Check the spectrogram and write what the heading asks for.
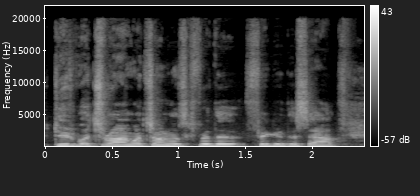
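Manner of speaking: high, urgent questioning; eager fix-it dad. Retold or imitated. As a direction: rush to solve it. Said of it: "And I'm like".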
